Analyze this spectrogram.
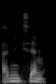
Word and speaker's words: Amixem: CIN fois pour me demander attends ça se prononce comment amixem et je disais amixem amixem amixem il était crevé il était au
